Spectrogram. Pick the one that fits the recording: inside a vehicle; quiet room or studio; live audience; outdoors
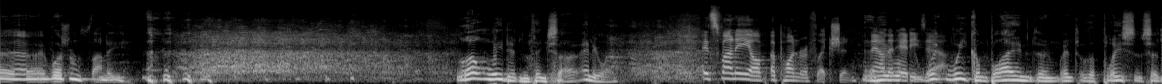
live audience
